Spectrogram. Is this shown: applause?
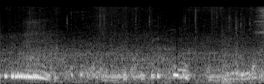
no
